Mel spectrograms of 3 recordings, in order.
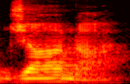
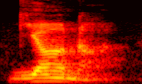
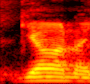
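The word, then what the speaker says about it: Jnana: is Gan yoga JN n a it is pronounced it's not Jana it's Gan Gana so there is Gana yoga for this purpose uh I mean those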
